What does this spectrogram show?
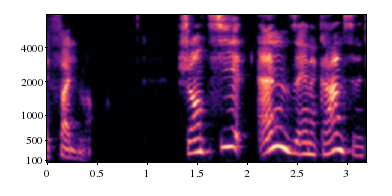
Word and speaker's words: gentil: It's you just pretend that maybe that gentil, you never pronounce the L. So I like to think it's a sound, that it sounds so much like a vowel that we're going to treat it as a vowel and just take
